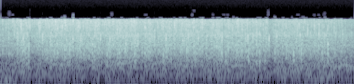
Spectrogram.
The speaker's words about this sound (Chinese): 所以今天他们的到来也是护法，让我们全场和我们视听剧场的所有的佛友们以热烈的掌声再一次对他们表示感谢。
